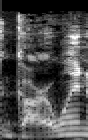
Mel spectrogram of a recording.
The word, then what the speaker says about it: Gawain: Gawain the whole time. Did you did you hear Garwin or was that just like a dialect thing? Uh, it's like uh, Old English or Middle English pronunciation.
